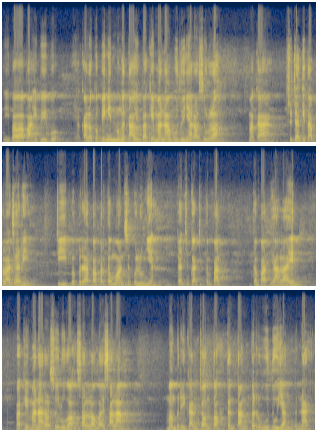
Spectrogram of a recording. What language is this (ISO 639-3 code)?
ind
